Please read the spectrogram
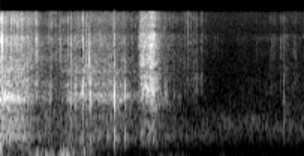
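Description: Footsteps with rustling and a few sharp knocks, dying away to near silence after about a second.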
